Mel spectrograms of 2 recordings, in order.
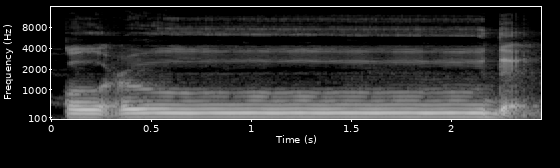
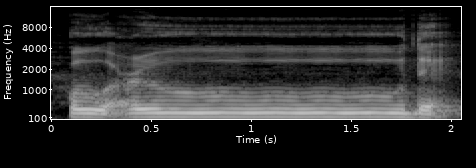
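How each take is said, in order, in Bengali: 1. শব্দটি একটি খালি শেষ ব্যঞ্জনে শেষ হয়। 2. শব্দটি একটি খালি শেষ ব্যঞ্জনে শেষ হয়।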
